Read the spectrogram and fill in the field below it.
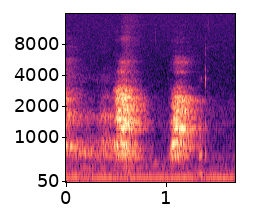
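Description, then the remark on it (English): Two short, muffled dog barks about half a second apart, fairly quiet, over a low steady electrical hum with no one talking. “These dogs.”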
